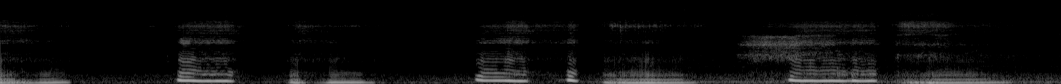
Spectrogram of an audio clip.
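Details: Tired border collie–Australian shepherd mix asleep in owner's arms by a campfire after a hike, snoring: deep rumbling snores with whistling, nasal breaths between, about 20 breath sounds a minute.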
